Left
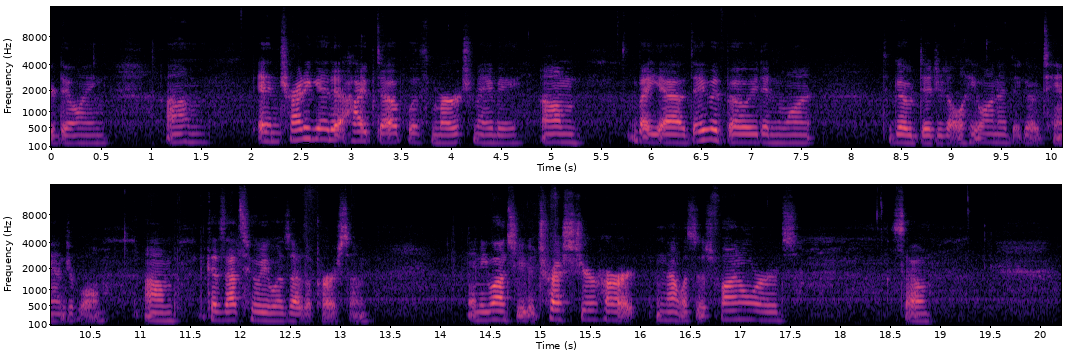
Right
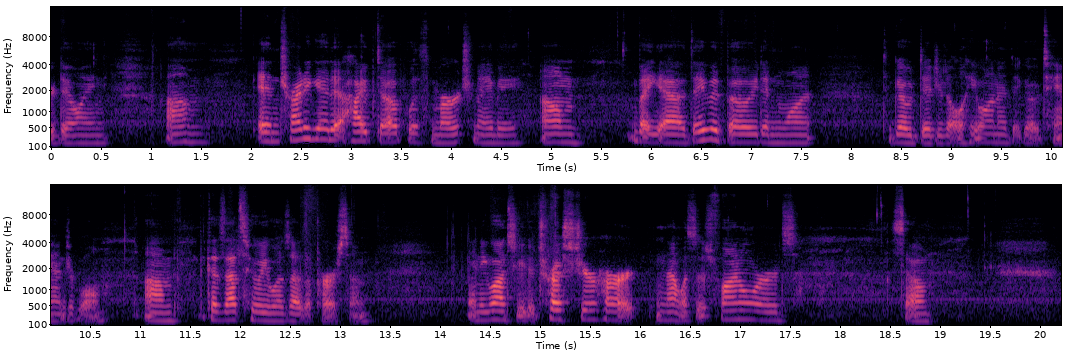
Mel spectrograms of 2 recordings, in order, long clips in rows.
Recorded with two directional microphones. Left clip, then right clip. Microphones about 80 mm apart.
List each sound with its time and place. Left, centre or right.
0.0 s a sound: right
1.1 s speech: right
14.3 s speech: right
